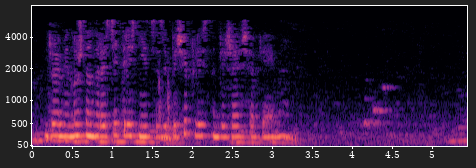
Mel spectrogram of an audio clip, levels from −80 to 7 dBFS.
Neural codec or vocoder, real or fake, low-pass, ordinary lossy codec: none; real; 7.2 kHz; MP3, 24 kbps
